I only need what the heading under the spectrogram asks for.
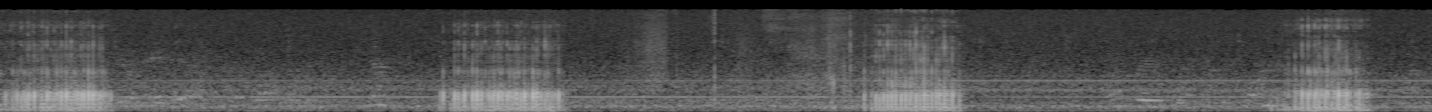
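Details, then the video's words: Boston terrier snoring: four rough, buzzy snores, each under a second long, coming about every three and a quarter seconds, with quiet, steady room hum between them. "Boston terrier chata snoring"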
